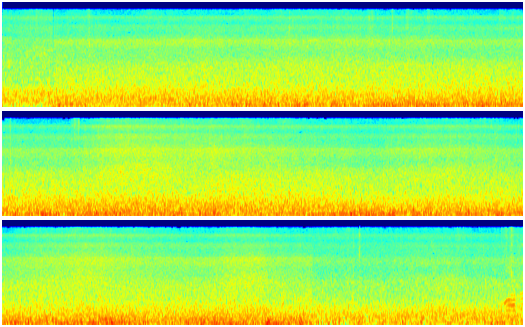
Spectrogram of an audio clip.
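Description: Waves breaking on a sandy beach as a steady wash of surf noise that swells and eases a little, with wind rumbling on the microphone.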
